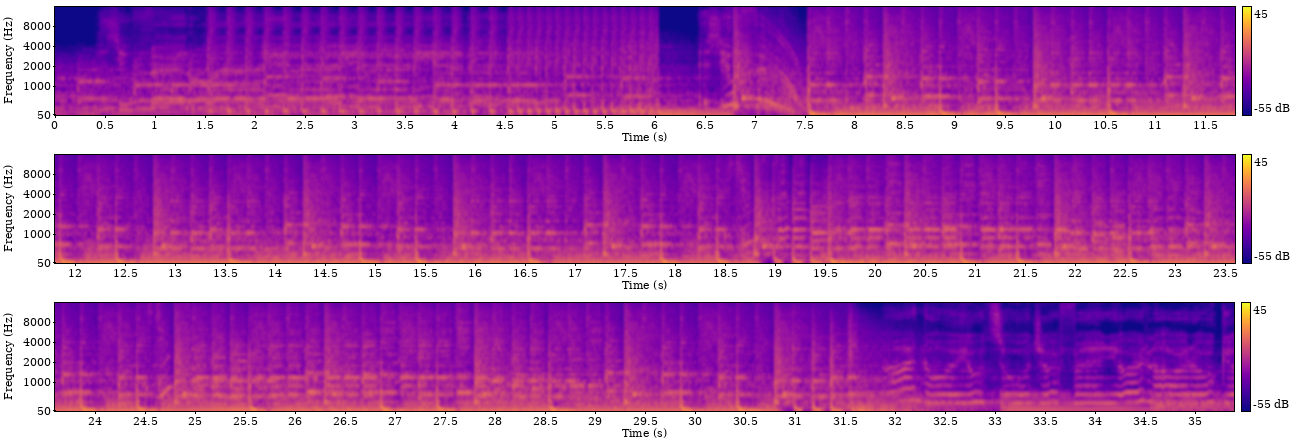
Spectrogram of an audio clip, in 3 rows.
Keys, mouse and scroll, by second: 0.8-1.2 alt+scroll down 3, 2.6 alt+scroll up 1, 3.2 alt+scroll down 1, 4.3 click, 6.6 click, 7.8 Return, 8.9-9.5 alt+scroll up 1, 11.3-12.2 typing, 14.7-26.6 alt+drag, 26.6 space, 26.7-32.9 drag, 33.6 alt+scroll down 1, 34.1 space, 34.2 click, 34.5 space.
